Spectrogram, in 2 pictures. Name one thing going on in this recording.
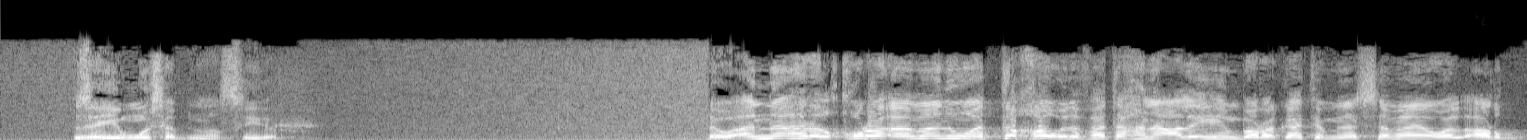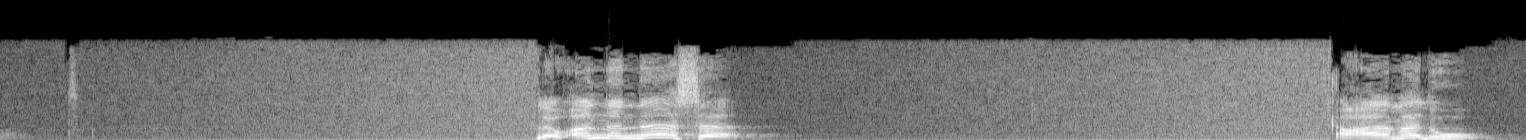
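A middle-aged man speaks calmly and clearly into a close microphone, in bursts with pauses.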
